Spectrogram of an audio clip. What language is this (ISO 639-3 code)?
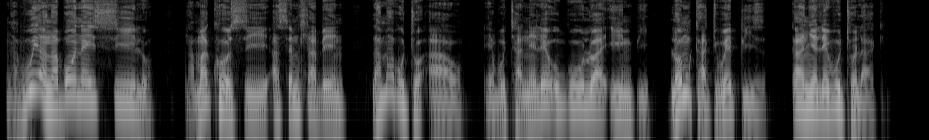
nde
